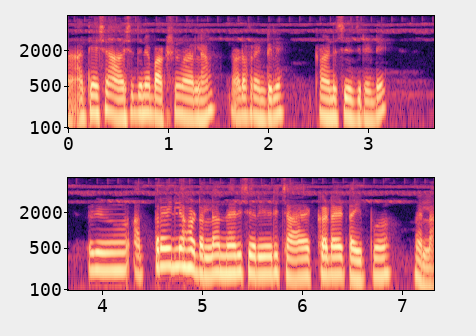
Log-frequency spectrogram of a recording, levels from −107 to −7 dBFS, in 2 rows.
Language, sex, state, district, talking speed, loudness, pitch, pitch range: Malayalam, male, Kerala, Kasaragod, 145 wpm, -14 LUFS, 175 Hz, 160-185 Hz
